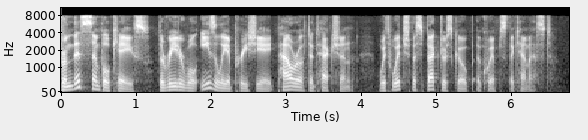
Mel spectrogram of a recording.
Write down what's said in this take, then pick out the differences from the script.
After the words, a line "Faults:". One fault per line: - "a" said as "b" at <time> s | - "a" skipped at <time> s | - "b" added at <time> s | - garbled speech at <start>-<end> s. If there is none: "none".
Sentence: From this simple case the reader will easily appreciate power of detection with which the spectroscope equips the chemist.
From this simple case the reader will easily appreciate power of detection with which the spectroscope equips the chemist.
Faults:
none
